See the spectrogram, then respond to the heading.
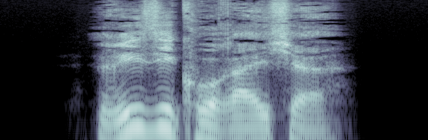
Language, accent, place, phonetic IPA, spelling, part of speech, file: German, Germany, Berlin, [ˈʁiːzikoˌʁaɪ̯çə], risikoreiche, adjective, De-risikoreiche.ogg
- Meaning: inflection of risikoreich: 1. strong/mixed nominative/accusative feminine singular 2. strong nominative/accusative plural 3. weak nominative all-gender singular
